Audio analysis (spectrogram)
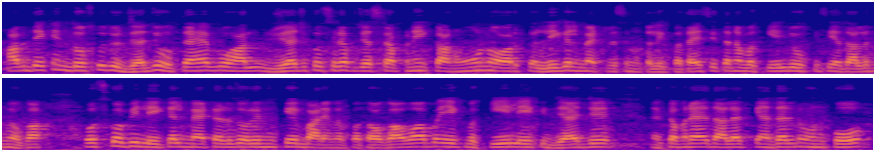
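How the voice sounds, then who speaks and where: Male law lecturer, Pakistani Urdu accent, slightly high voice, conversational teaching manner, faint background noise. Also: fairly even intonation, moderate pace, a little mellow, muffled recording. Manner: conversational, explains with examples.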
